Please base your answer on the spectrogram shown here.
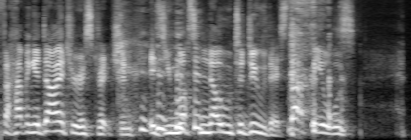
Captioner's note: giggles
